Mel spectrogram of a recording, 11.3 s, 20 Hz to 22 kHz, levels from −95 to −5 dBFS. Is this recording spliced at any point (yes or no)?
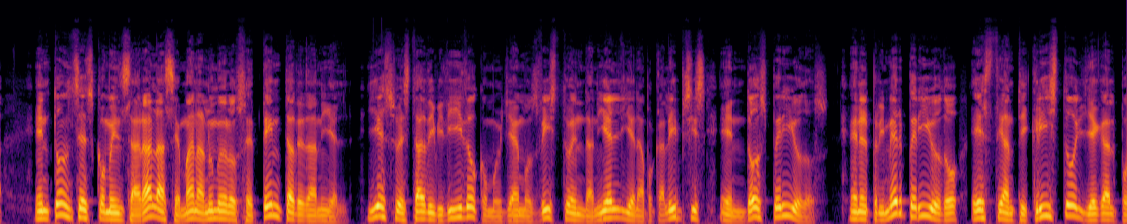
yes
